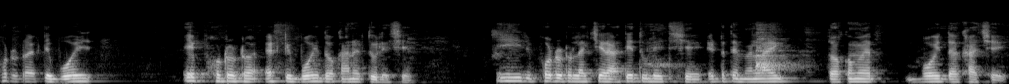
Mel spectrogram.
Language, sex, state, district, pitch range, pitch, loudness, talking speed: Bengali, male, West Bengal, Jhargram, 130-145 Hz, 135 Hz, -17 LUFS, 135 wpm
